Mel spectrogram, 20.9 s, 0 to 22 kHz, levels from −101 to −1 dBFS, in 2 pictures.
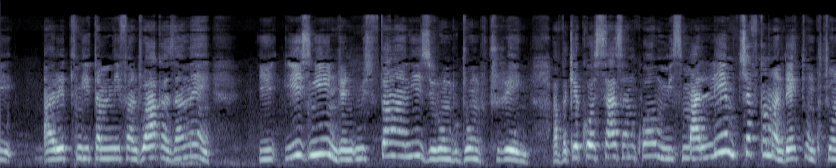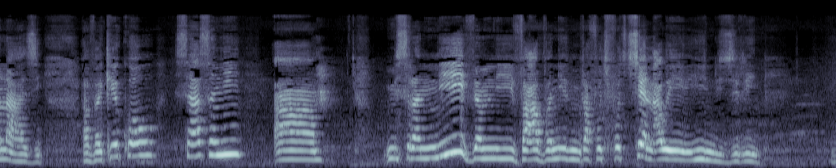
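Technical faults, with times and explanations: Throughout, HE-AAC compression: the speech has a plainly audible coded quality, with s sounds turning gritty and metallic while the treble keeps a bright but synthetic sheen. This is likely spectral band replication: the upper band is rebuilt from copied lower bands under a coarse envelope, which fits a low bitrate around 24 kbps. A spectrogram shows repeated, blocky high-band patterns and a hard ceiling with nothing above 14.9 kHz.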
